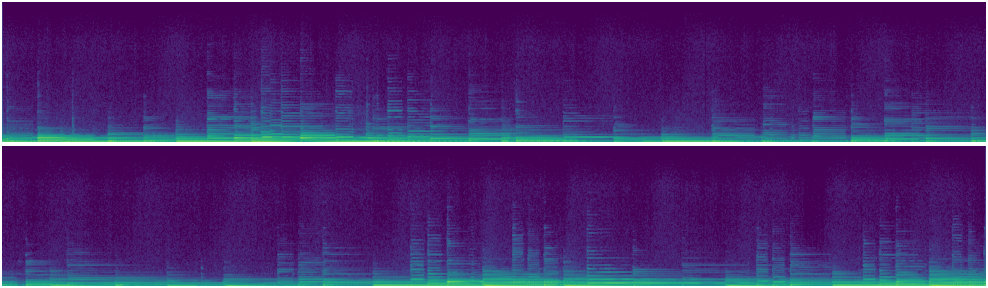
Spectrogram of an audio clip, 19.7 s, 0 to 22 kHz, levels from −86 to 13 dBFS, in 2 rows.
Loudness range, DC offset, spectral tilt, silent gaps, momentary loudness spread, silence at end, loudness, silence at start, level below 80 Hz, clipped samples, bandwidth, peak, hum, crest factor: 9 LU; under 0.1%; -10.5 dB/octave; none; 14 LU; 0 s; -19 LUFS; 0 s; -50 dBFS; under 0.1%; 5.6 kHz; -2 dBFS; none; 18 dB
